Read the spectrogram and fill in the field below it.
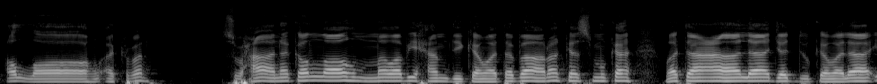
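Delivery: chanted Arabic prayer recitation, loud and sustained; Quran recitation. Shown as a demonstration. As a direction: recite it as in prayer, carrying each verse.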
